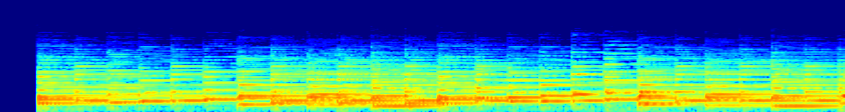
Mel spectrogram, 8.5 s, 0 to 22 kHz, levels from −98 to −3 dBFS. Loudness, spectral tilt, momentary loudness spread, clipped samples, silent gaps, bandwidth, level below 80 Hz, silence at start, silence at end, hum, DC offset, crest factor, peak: -26 LUFS; -9.5 dB/octave; 3 LU; under 0.1%; none; 5.2 kHz; -58 dBFS; 0.35 s; 0 s; none; under 0.1%; 14 dB; -12 dBFS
